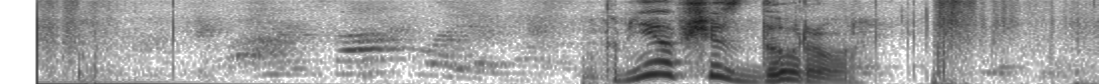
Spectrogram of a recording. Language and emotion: Russian, positive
